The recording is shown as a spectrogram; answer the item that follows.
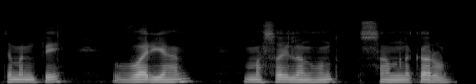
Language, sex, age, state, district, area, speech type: Kashmiri, male, 30-45, Jammu and Kashmir, Kupwara, urban, spontaneous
